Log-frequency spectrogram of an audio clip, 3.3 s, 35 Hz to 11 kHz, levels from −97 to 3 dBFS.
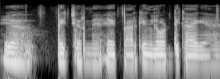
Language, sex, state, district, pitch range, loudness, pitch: Hindi, male, Bihar, Gaya, 100-115 Hz, -16 LUFS, 105 Hz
